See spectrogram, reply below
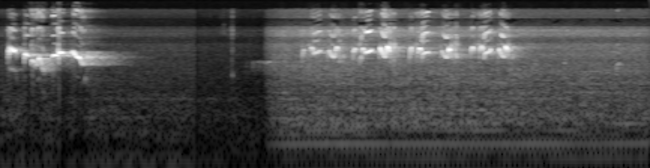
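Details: Sooty-headed bulbul in the wild, natural song free of added fill-ins, meant to lure other bulbuls: a quick slurred phrase, a brief silence, then a busy run of chattering notes over a low steady hum.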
